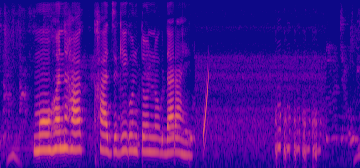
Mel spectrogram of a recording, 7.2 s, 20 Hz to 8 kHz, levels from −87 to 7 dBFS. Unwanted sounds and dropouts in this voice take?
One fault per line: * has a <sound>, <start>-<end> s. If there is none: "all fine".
* has a chirp, 4.1-4.2 s
* has a laugh, 5.5-6.4 s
